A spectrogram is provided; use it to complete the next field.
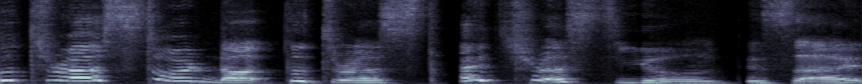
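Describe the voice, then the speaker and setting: A put-on character voice with a fairly high pitch. The tone is playful and theatrical, and the pace is very slow. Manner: playful, theatrical.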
